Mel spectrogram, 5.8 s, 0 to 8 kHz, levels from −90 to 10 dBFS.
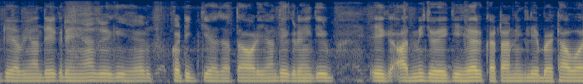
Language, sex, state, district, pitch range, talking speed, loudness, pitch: Hindi, male, Bihar, Gaya, 115-125 Hz, 265 wpm, -18 LUFS, 120 Hz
